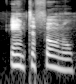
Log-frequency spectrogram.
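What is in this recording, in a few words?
"antiphonal", American English; pronunciations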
